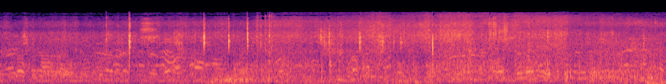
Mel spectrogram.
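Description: Skis swish and poles click on packed snow as a skier glides past close by.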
